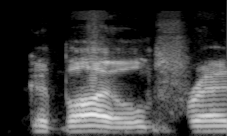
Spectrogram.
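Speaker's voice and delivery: sincere, heroic voice, straight and meant, no camp. Retelling Batman looking in on Superman: Adam West voice. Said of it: "in that Adam West voice".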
